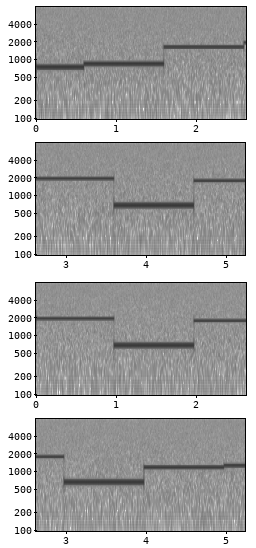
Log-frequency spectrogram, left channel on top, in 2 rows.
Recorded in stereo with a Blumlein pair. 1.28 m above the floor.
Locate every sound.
Only background noise.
